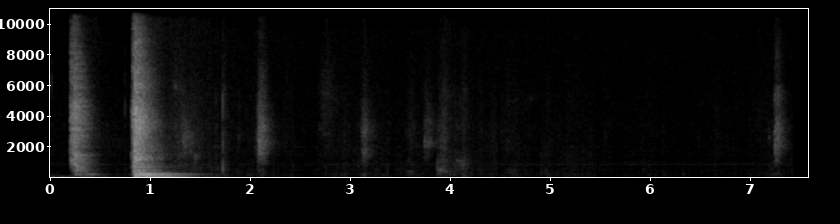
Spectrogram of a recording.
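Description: Footsteps pad slowly across a floor.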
